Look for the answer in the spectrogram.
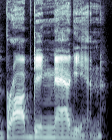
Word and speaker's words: Brobdingnagian: and the Brobdingnagian.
